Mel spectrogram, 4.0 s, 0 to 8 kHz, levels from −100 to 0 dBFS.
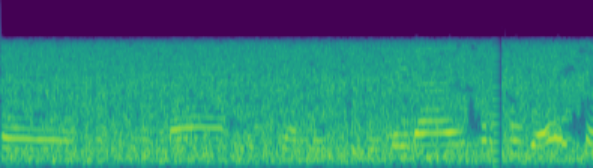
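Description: At 1.70 s, about 20 ms of audio drops out. The receiver repeats the last pitch period, so the sound briefly holds with a buzzy tone. At 3.28 to 3.34 s, a 60 ms gap repeats and fades toward silence before the speech cross-fades back. This is packet loss with pitch repetition.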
